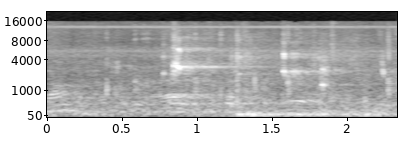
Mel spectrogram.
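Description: Celluloid-type table tennis ball being struck by rubber-faced rackets and bouncing on the table during a fast rally: a quick series of sharp clicks.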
